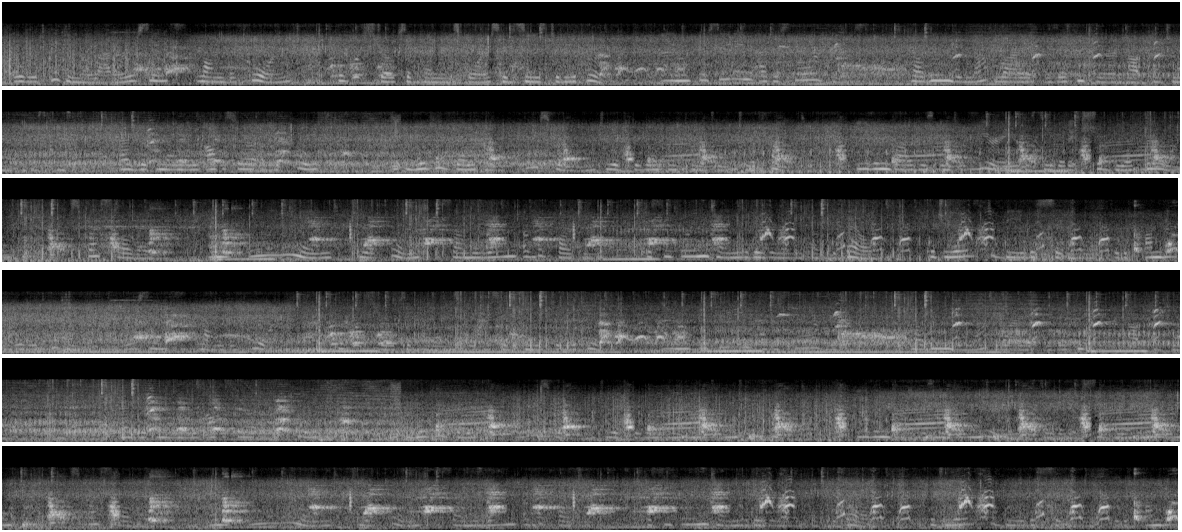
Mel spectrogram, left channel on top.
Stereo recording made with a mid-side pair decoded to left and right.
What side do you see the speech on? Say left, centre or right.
left.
